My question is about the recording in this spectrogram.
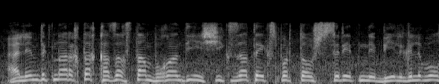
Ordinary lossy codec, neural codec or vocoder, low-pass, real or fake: none; vocoder, 22.05 kHz, 80 mel bands, WaveNeXt; 7.2 kHz; fake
